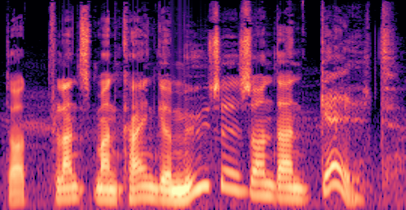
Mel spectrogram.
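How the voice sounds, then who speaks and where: Sly disguised animal villain, children's radio drama: husky, very animated, falsely friendly and scheming. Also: male voice, medium pitch, takes it slowly, exaggerated voice. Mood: scheming, luring. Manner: wheedling, mock-friendly, hesitating for effect. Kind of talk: children's radio play acting.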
